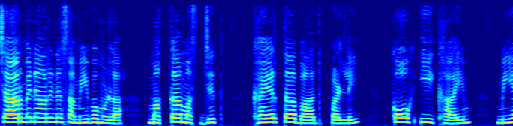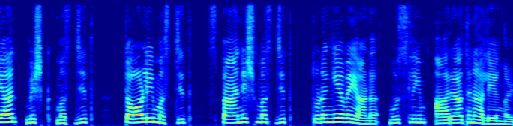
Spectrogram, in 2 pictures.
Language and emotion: Malayalam, neutral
